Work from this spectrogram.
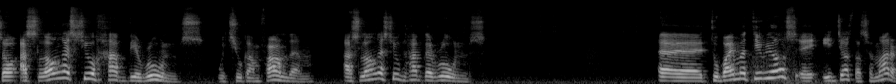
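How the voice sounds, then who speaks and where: On a very clean recording with a silent background, a man with a strong Spanish accent speaks in a high voice at a moderate pace, his pitch swinging very widely, with long, frequent pauses. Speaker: gaming streamer. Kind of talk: live gameplay stream commentary. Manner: casual, animated.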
